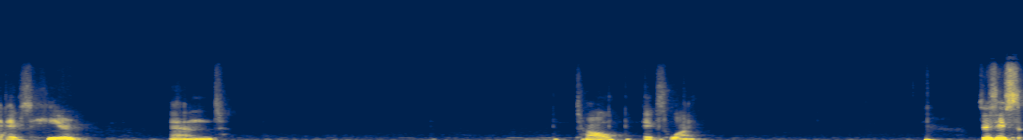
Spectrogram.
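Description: A young woman speaks calmly through an online call microphone, in short phrases.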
